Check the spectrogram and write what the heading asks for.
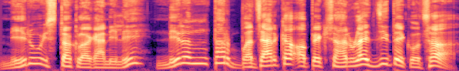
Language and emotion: Nepali, happy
